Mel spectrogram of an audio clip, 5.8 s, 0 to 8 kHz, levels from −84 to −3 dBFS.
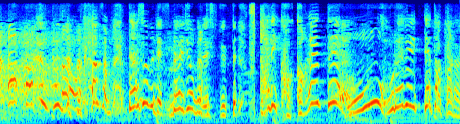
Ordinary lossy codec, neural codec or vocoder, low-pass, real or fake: none; none; 7.2 kHz; real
